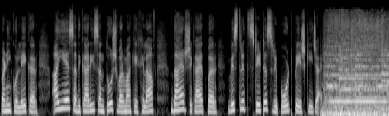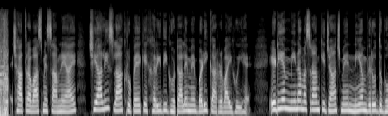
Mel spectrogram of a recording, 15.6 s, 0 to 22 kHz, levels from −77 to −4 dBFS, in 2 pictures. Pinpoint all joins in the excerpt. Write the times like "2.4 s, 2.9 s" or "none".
6.5 s, 8.0 s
